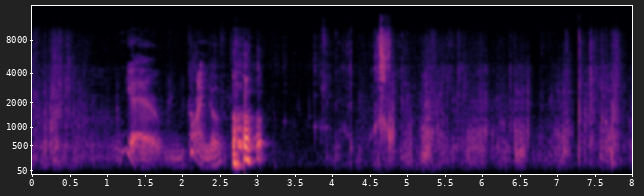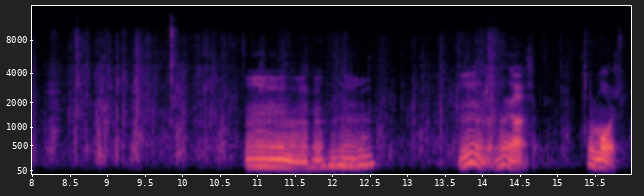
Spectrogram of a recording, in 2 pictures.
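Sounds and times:
potato crisps being chewed: 0:00.0 - 0:01.0, 0:03.2 - 0:10.8, 0:12.1 - 0:15.9
speech: 0:01.3 - 0:03.2.

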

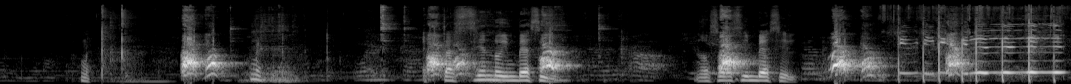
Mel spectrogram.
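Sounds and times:
speech: 0:00.8 - 0:01.2, 0:02.5 - 0:03.1, 0:03.8 - 0:05.8, 0:07.0 - 0:08.1
dog barking: 0:01.8 - 0:02.4, 0:04.2 - 0:05.9, 0:07.2 - 0:07.6, 0:08.3 - 0:09.8.

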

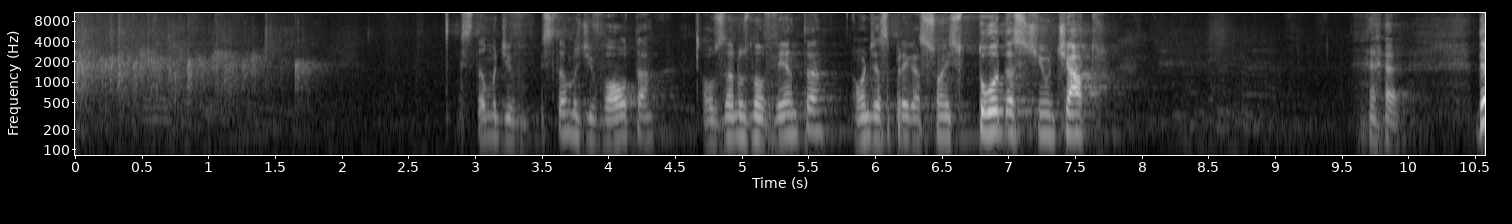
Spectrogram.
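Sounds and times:
audience applause for volunteer actors: 0:00.0 - 0:01.9
speech: 0:03.0 - 0:07.8, 0:09.7 - 0:10.5.

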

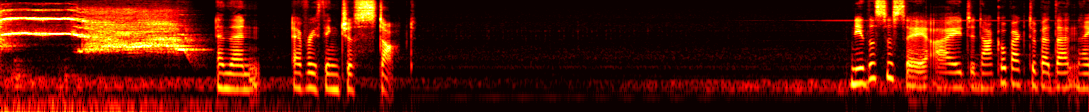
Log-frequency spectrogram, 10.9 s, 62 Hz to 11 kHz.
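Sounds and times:
girl's loud high-pitched blood-curdling scream: 0:00.0 - 0:02.1
speech: 0:02.2 - 0:04.2, 0:08.5 - 0:10.8.

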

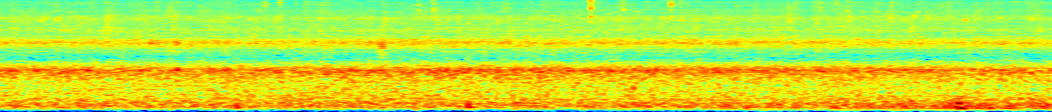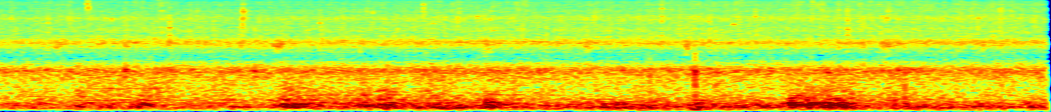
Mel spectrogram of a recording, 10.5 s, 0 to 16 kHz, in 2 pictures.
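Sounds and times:
steady rain hissing and pattering in a thunderstorm: 0:00.0 - 0:10.5
low rumbling thunder: 0:05.6 - 0:10.5.

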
